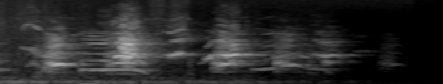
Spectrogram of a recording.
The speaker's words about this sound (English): A dog. What a noise!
